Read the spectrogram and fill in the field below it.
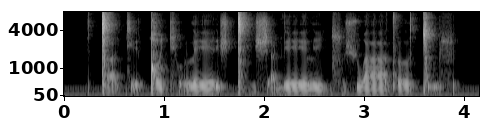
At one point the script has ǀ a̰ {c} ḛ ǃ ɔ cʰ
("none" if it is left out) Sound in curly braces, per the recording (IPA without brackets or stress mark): c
